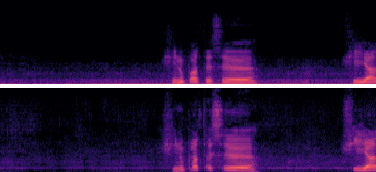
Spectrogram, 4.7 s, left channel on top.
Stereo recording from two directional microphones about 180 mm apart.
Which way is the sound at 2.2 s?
30° right (ahead or behind).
